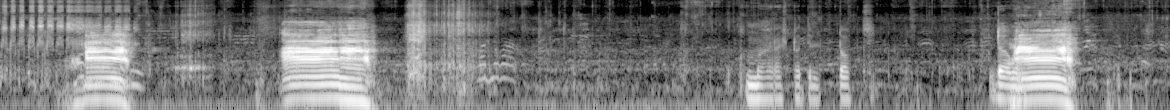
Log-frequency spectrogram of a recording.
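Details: Mysore/Khillar calves tethered in a row at Gondgaon, Gevrai taluka, Beed district, Maharashtra: four separate deep, harmonic moos spaced a few seconds apart, the second and last the longest, with quiet background noise between them.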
